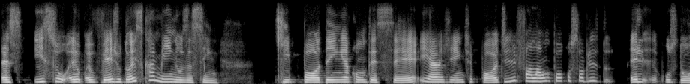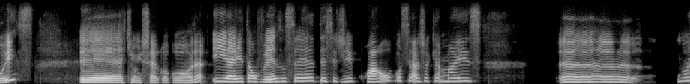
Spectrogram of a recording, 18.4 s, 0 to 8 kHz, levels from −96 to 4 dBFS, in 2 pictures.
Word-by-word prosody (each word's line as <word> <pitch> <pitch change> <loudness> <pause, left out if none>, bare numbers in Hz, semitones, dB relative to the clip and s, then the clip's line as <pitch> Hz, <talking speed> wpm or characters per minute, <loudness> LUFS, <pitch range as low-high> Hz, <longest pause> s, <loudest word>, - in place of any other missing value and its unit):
Es 215 -1 +3 0.3
isso 260 +2 0
eu 235 - +4
eu 215 - -1
vejo 225 +4 +2
dois 240 +8 +3
caminhos, 245 - 0
assim, 185 -3 -5 0.8
que 220 -1 -3
podem 215 0 +2
acontecer, 210 -3 -1
e 275 -5 0
a 225 0 +5
gente 215 +1 -8
pode 220 - -2
falar 300 -4 +1
um 315 +2 -3
pouco 315 +1 -5
sobre 320 0 -6
do - - -19 0.2
ele 235 +1 +1 0.2
os 220 -1 -6
2, 180 - 0 0.6
eh, 195 -3 +6
que - - -12
eu - - -4
enxergo 175 0 -3
agora 170 -1 0 0.2
e 280 -1 +1
aí 260 +1 +5
talvez, 255 -4 +3
você 300 +3 -1
decidir 290 -2 -6
qual 250 - +2
você 170 - -4
acha 300 +1 -7
que 295 - -7
é - - -3 0.2
mais 300 +1 -4 1.1
eh, 235 0 +1 0.6
não 305 +3 -5
235 Hz, 135 wpm, -23 LUFS, 210-285 Hz, 1.1 s, eh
